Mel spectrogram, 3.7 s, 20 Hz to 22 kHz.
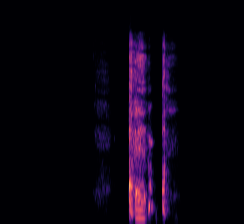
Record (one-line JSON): {"cough_length": "3.7 s", "cough_amplitude": 31481, "cough_signal_mean_std_ratio": 0.25, "survey_phase": "alpha (2021-03-01 to 2021-08-12)", "age": "18-44", "gender": "Female", "wearing_mask": "No", "symptom_cough_any": true, "symptom_fatigue": true, "symptom_headache": true, "symptom_change_to_sense_of_smell_or_taste": true, "smoker_status": "Never smoked", "respiratory_condition_asthma": false, "respiratory_condition_other": false, "recruitment_source": "Test and Trace", "submission_delay": "3 days", "covid_test_result": "Positive", "covid_test_method": "RT-qPCR", "covid_ct_value": 17.7, "covid_ct_gene": "ORF1ab gene", "covid_ct_mean": 18.2, "covid_viral_load": "1100000 copies/ml", "covid_viral_load_category": "High viral load (>1M copies/ml)"}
